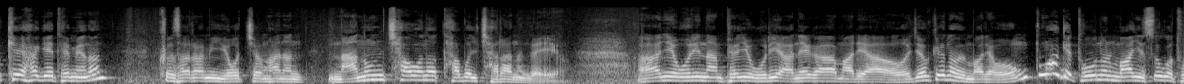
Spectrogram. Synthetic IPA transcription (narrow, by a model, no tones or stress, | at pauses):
kʰe̞ɦaɡe̞de̞mjʌnɯnkɯs̬ʰaɾamijot͡ɕʰʌŋɦanɯnː | anumt͡ɕʰawʌnɯtʰabɯɭt͡ɕʰaɾanɯnɡʌ̰ḛjo̰ | aɲiuɾinampʰjʌɲiuɾiane̞ɡamaɾiaʌd͡ʑʌkʰenɯmaɾiaʌŋt͈ʰuŋɦaɡe̞tonɯɭmaɲis͈uɡot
